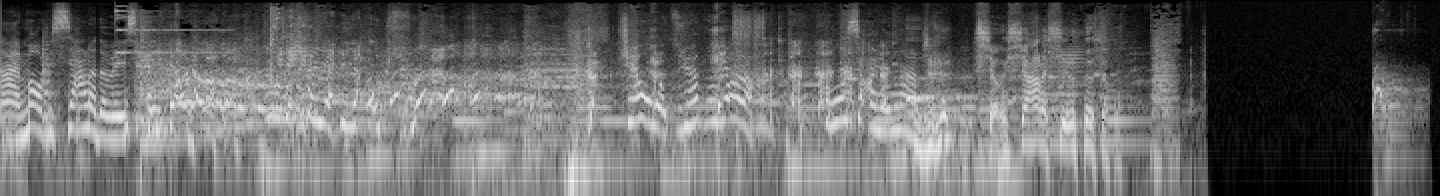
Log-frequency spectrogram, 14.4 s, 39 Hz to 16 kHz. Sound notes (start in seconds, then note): 6.1 laughing hard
